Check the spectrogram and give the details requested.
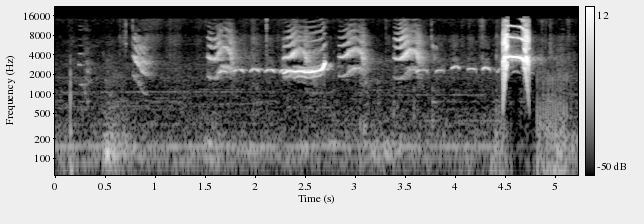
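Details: Parrot giving natural chirping sounds: a series of short, wavering high chirps over a thin, steady whistled tone, then one loud, harsh broadband squawk near the end, with a faint low hum in the background.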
